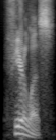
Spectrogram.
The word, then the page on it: fearless: American English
